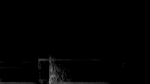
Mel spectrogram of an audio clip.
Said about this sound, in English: I don't know if it was later that same night or another just like it, but I awoke once more to three slow knocks.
